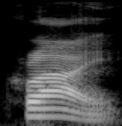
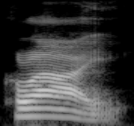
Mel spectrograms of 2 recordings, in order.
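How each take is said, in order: No difference in how they are said.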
